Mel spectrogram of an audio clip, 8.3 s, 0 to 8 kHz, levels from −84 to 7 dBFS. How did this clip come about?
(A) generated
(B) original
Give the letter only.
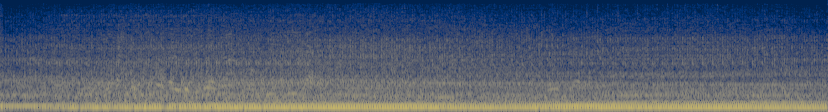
B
